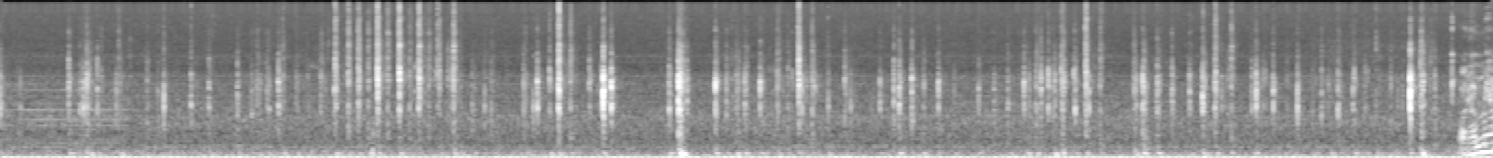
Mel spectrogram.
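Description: Code being typed on a computer keyboard, a steady stream of quick close clicks with a few heavier keystrokes, under faint low talk.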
